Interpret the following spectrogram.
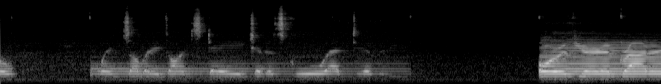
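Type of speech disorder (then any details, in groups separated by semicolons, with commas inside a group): Electrolarynx speech; laryngectomy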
